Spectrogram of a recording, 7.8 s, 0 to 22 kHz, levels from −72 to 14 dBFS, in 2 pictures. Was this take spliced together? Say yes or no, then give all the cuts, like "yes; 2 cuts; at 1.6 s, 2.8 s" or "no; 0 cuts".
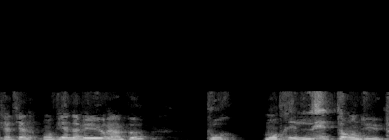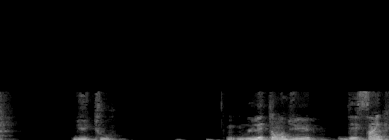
no; 0 cuts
